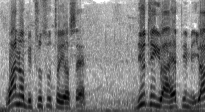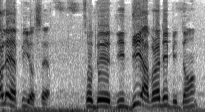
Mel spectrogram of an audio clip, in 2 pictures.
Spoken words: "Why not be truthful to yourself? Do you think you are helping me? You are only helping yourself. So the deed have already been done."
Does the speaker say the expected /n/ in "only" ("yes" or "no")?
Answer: no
